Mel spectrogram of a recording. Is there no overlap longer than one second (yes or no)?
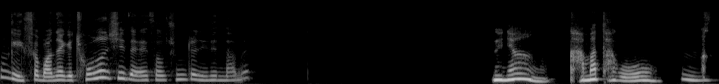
yes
